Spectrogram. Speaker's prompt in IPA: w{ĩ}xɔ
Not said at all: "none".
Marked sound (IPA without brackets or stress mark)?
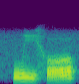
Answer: i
